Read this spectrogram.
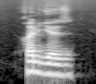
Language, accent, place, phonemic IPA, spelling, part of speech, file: French, France, Lyon, /ʁə.ljøz/, relieuse, noun, LL-Q150 (fra)-relieuse.wav
- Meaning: female equivalent of relieur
